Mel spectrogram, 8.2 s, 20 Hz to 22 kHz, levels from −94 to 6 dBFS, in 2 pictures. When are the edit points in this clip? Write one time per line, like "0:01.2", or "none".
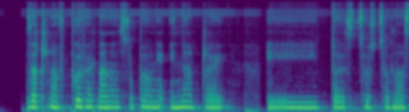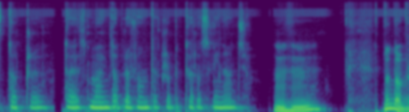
0:02.6
0:04.6
0:05.2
